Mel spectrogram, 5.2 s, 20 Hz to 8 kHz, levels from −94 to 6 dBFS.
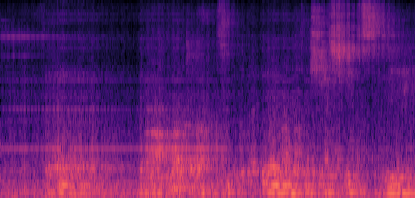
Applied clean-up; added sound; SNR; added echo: neural separator model SepFormer DNS4.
